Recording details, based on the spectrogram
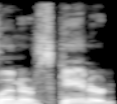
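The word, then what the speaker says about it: Lynyrd Skynyrd: Pronounced Leonard Skannard is the Analog Productions 2 LP 45 RPM $69.99.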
